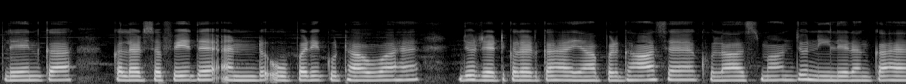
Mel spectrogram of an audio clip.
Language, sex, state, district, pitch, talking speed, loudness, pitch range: Hindi, female, Bihar, Araria, 195 Hz, 180 wpm, -16 LUFS, 195-205 Hz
